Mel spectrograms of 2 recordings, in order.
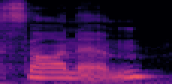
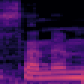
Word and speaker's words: Senem: And then Senem has told me this before, like, well, it's actually pronounced like Sonem. What? And I'm like, are you joking me? You've just been letting me pronounce it Senem this whole time?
